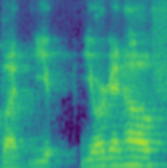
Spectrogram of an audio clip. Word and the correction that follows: Jorginho: uh, defender, uh, midfielder. I could I could be pronouncing his name wrong. – Yes. Oh, Jorginho. Yeah. – Jorginho.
